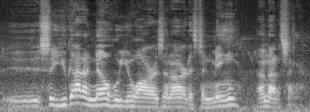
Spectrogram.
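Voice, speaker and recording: Gravelly-voiced man over clear background noise. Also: medium pitch, brisk. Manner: rambling, colloquial, occasional swearing. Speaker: podcast guest, musician. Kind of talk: casual podcast conversation.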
